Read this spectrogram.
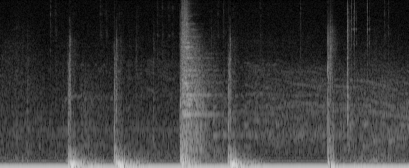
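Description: Guns fire in loud, booming shots that echo across open ground.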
